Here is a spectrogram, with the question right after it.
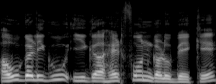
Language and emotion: Kannada, neutral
